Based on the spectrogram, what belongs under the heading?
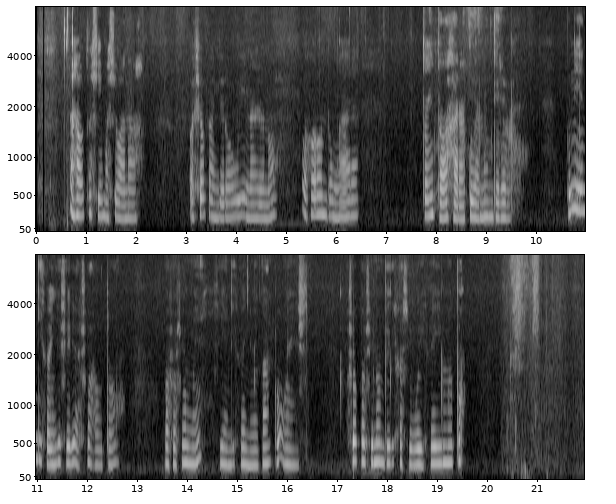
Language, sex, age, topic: Oshiwambo, female, 25-35, finance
